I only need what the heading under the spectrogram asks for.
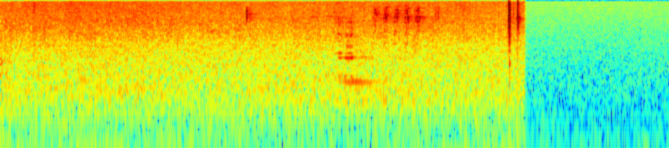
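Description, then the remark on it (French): Steady, dense rustling of wind through reeds and grass fills the first five seconds, with faint insect or bird chirps above, then cuts off abruptly with a click into a quiet hush. “Et puis euh, les éléments qui se rajoutent, c'est des petites branches du vent dans les roseaux. Quand, quand il y a la bourrasque, il y a même un vent euh, dans les herbes qui donne un peu plus de, de matière.”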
